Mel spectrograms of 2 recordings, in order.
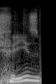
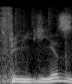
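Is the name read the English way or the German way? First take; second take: German; English. First: The name is said as one short syllable. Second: The name is said with two separate vowels. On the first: "По-немецки, если читать Фриз" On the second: "по-английски Фриез"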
